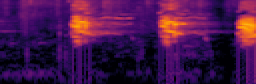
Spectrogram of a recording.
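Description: Dogs fighting let out three sharp, close yelping barks at regular intervals, with near silence between them.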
